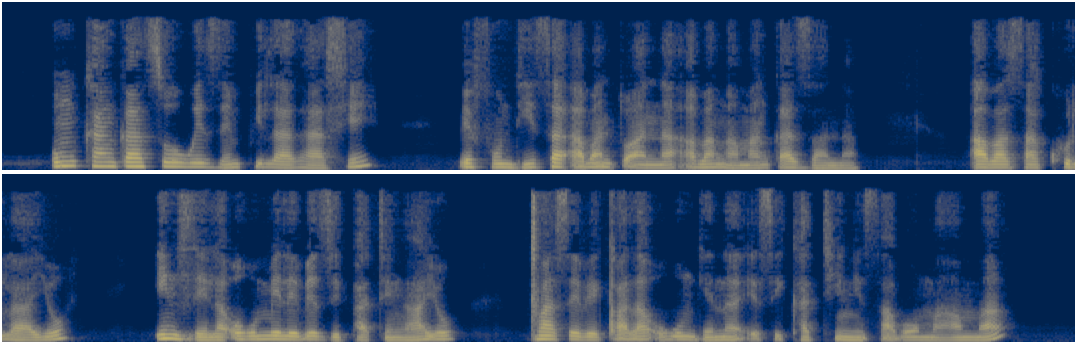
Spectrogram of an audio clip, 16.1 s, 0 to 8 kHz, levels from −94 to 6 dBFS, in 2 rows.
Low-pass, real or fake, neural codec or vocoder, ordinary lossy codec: 7.2 kHz; fake; codec, 24 kHz, 0.9 kbps, DualCodec; MP3, 48 kbps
